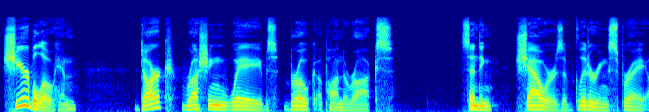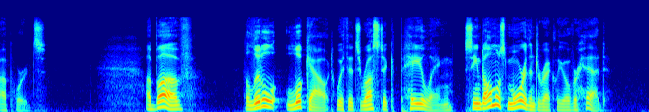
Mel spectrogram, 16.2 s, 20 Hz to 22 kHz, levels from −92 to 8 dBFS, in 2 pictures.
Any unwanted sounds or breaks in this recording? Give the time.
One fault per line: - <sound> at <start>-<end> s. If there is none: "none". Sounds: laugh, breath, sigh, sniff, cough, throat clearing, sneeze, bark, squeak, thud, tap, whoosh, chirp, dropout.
none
